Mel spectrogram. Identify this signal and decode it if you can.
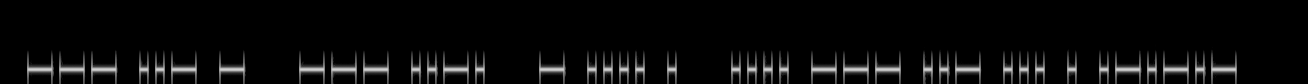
Morse code, heard as a keyed tone, about 15 wpm, 700 Hz. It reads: OUT OF THE HOUSE.
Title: Sentences from Top 1500 Words 15wpm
